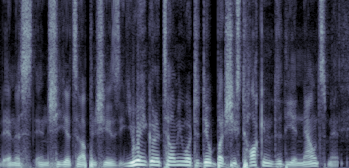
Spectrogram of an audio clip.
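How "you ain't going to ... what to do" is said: play-acted, very high, shrill, open screaming outburst. Retelling a plane passenger yelling at the announcement: imitating a woman screaming. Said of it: "openly screaming it".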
